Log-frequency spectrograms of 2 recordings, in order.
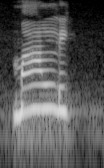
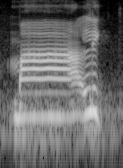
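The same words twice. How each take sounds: First: The first vowel is kept short. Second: The first vowel is held long. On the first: It means king or ruler. "kalau Malik tidak panjang" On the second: It means owner. "Ketika bacaannya panjang"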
